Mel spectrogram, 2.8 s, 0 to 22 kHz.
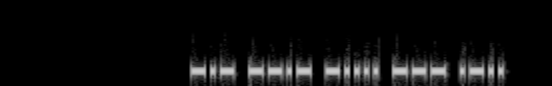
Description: Morse code, heard as a keyed tone, about 51 wpm, 700 Hz. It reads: KQ6OL
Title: USA Call Signs - 5 Characters - Repeated 3x - 50wpm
